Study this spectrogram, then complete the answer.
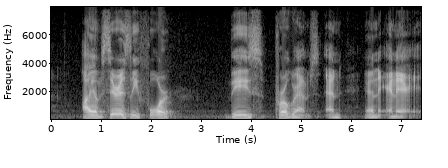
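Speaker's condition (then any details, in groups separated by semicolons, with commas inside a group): Cerebral palsy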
